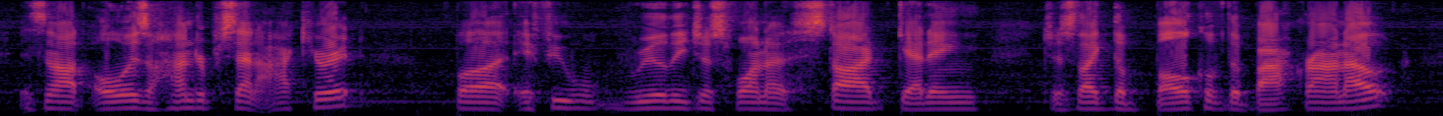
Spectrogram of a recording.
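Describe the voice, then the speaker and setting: Medium pitch, fairly even intonation and a fairly quick pace from a man with a plain, everyday voice. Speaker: live streamer teaching photo editing. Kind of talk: tutorial. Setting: live stream.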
